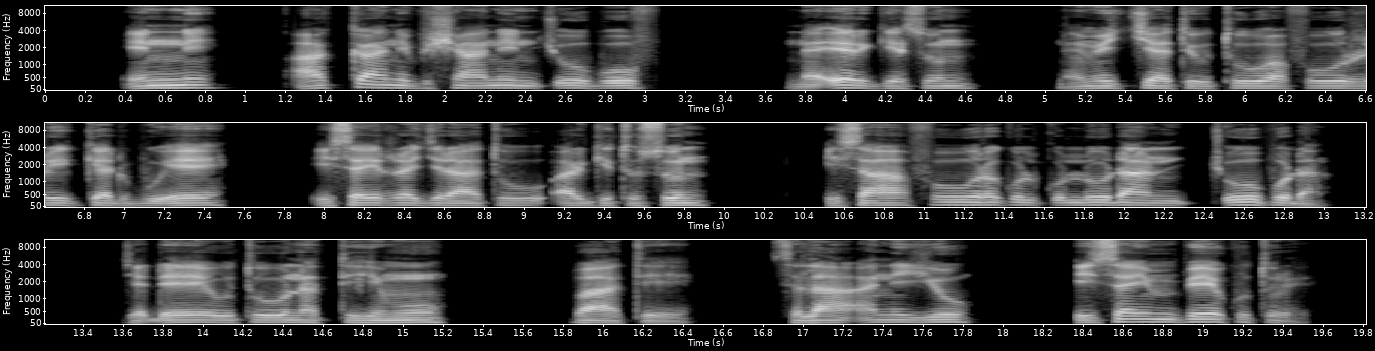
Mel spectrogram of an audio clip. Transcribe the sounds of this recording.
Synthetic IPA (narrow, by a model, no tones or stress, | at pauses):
ʔɪnːɪ | ʔɐ̰kːɐːnɪbɪʃaːniːnt͡ʃʼuːpʼuːf | nɐ̰ʔɛɾɡɛsʊnː | ɐmɪt͡ʃːɪɐt̪ɪʊt̪uːɐfuːrːɪɡɐd̪bʊʔe̞ː | ʔɪsɐɪrːɐd͡ʒɪɾaːt̪uːʔɐɾɡɪt̪ʊsʊn | ɪsaːfuːɾɐkʼʊlkʼʊlːuːᶑ̪aːnt͡ʃʼuːpʼʊᶑɐ | d͡ʒɛᶑe̞ːʊt̪uːnɐt̪ːɪhɪmuː | baːt̪eː | sɪlaːʔɐ̰nɪjʊ | ɪsɐhɪmbe̞ːkʊt̪ʊɾɛ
